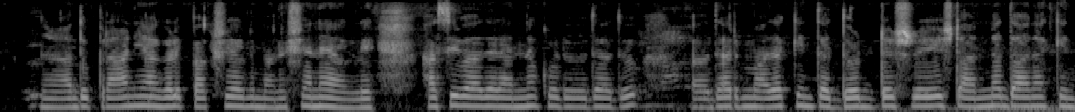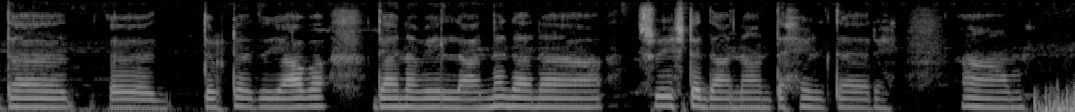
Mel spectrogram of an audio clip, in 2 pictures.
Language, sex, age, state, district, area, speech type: Kannada, female, 18-30, Karnataka, Dakshina Kannada, rural, spontaneous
